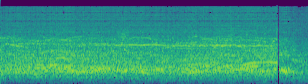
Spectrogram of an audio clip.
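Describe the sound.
A stadium crowd cheers as Senna heads to the podium, a loud, unbroken roar of many voices, with a thin, steady whistle-like tone running through it and a momentary dip just before the end.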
